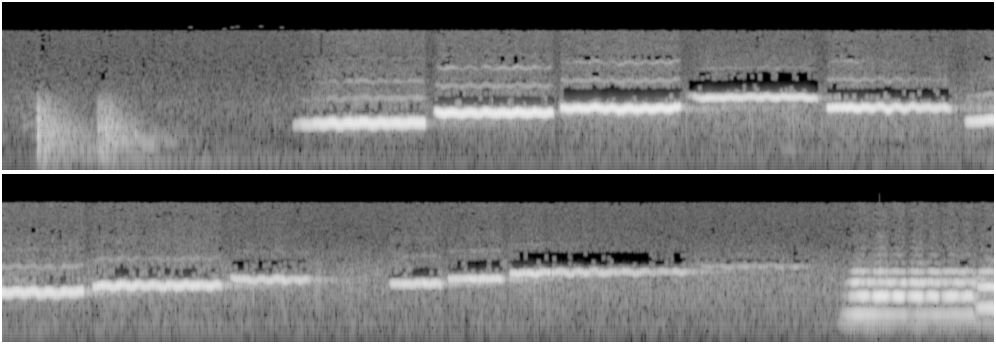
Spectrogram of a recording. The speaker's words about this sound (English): Let that whistle be your invitation to listen to the Household Finance Corporation program, The Whistler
